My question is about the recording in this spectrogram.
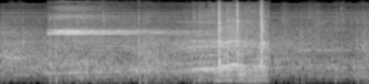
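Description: Basketball bouncing on the court during play, with voices calling out and a louder cluster of sharp sounds about a second and a half in.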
